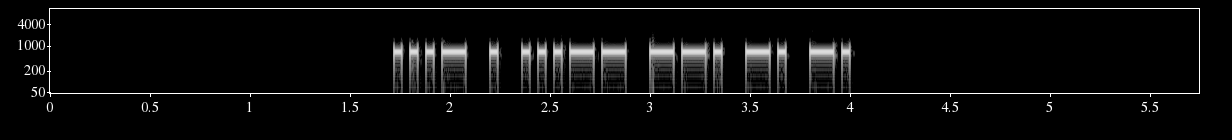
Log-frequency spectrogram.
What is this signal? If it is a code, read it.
Morse code, heard as a keyed tone, about 32 wpm, 700 Hz. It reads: VE3GNN
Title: DXCC-100 Call Signs - 6 Characters - 30wpm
